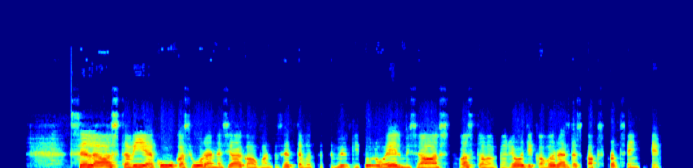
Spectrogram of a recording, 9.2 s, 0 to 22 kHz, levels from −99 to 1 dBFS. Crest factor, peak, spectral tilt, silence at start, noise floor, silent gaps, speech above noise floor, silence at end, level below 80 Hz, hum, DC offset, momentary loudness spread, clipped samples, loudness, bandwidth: 16 dB; -2 dBFS; -6.5 dB/octave; 0.55 s; -39 dBFS; none; 23 dB; 0.45 s; -66 dBFS; none; under 0.1%; 16 LU; under 0.1%; -16 LUFS; 7.4 kHz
